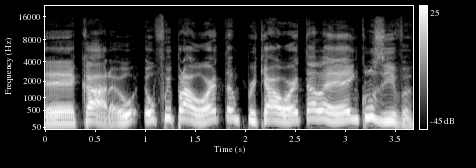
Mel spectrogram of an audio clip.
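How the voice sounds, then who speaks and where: On a very clean recording with a silent background, a man speaks with a dry, close sound and no echo. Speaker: agronomist and content creator. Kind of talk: casual interview chat.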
